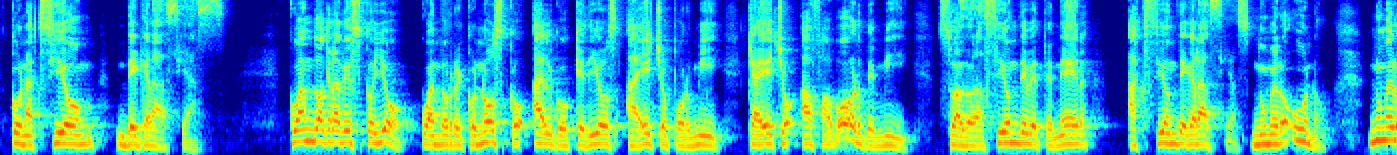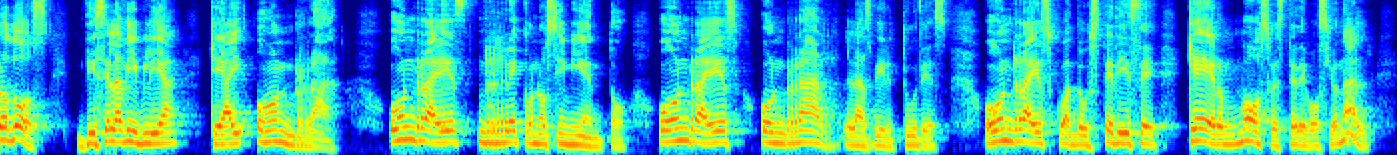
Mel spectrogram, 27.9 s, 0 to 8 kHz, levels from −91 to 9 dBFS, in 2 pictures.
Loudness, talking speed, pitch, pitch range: -17 LUFS, 120 wpm, 145 Hz, 130-165 Hz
